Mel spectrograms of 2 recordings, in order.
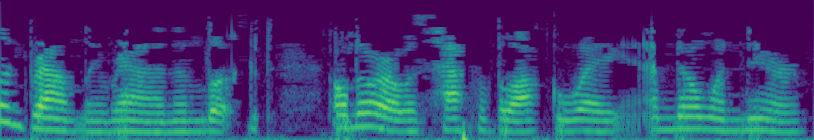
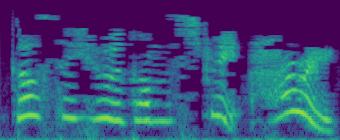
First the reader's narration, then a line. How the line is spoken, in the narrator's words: cried the excited mother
